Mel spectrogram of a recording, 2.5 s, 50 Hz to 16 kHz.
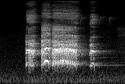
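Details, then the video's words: Red junglefowl crowing during decoy luring of wild junglefowl on 23 January 2022: a loud crow in three bursts, a short opening note, a long sustained middle, then a brief clipped final note over a quiet background. "ต่อไก่ป่า Dib qaib qus tuaj zoo heev"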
